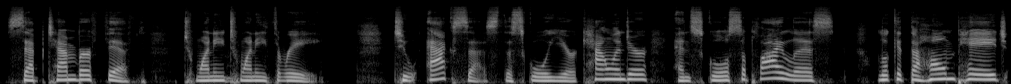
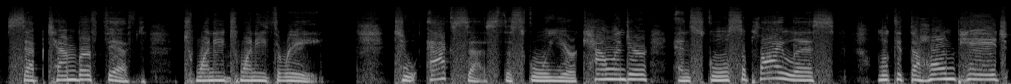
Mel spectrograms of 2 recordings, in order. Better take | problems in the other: first | distortion; heavy; 5 dB below the speech

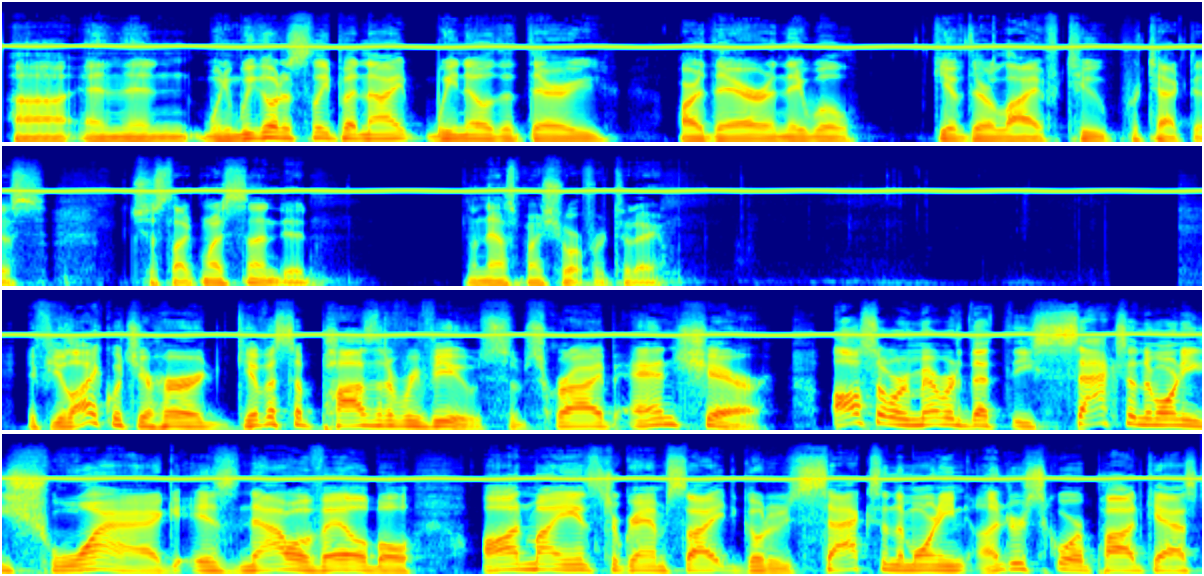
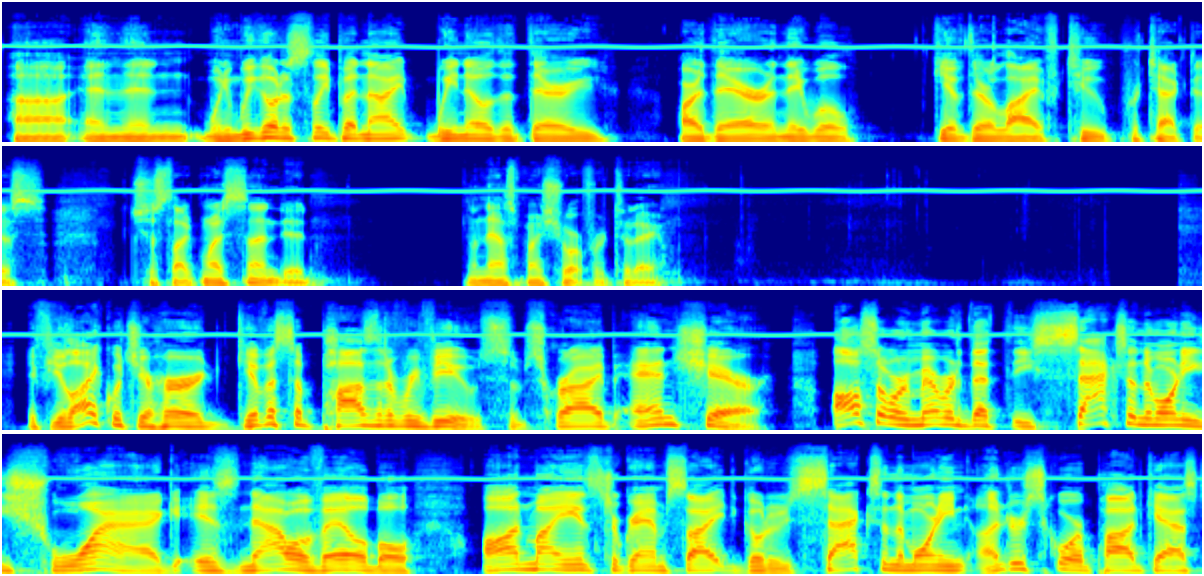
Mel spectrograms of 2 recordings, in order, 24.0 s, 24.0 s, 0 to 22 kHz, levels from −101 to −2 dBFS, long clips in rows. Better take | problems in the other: second | high-pitched whine; loud; throughout; 6 kHz, 6 dB below the speech; faint in the second

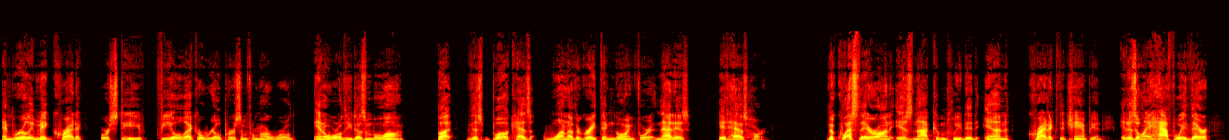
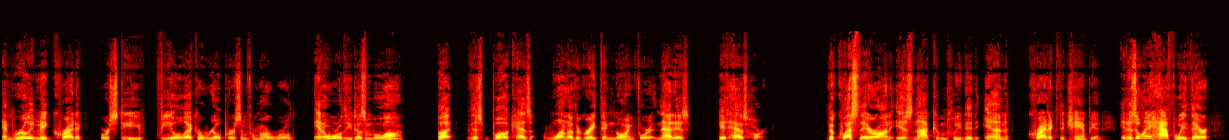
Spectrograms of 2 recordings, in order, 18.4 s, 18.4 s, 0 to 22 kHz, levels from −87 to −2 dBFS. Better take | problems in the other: first | thin; somewhat; fading below 300 Hz

